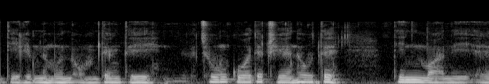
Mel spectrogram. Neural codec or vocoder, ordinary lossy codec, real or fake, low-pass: none; none; real; none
